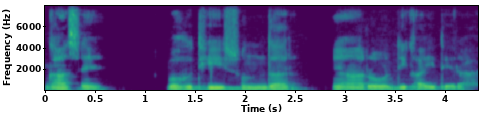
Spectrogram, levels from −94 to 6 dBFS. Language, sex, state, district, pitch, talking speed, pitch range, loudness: Hindi, male, Bihar, Supaul, 90 Hz, 140 wpm, 90-95 Hz, -23 LUFS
